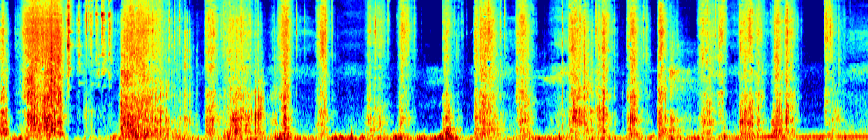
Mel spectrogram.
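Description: Small pebbles of washed sapphire gravel raked and spread by hand across a sorting table, stones scraping and clicking against each other and the table surface, busiest in the first couple of seconds.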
